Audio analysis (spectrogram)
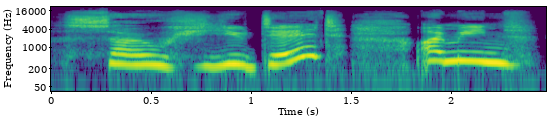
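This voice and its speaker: A woman's voice: high voice, very slow, dry recording, clean studio sound. An actress playing a sincere, wide-eyed young boy king in a video game. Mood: puzzled, astonished.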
